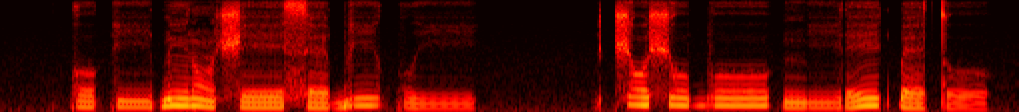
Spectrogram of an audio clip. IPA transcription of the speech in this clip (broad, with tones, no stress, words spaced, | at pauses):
ko˨kiː˨ɓĩ˧ ɾɔ̃˧ ʃeː˨sɛ˨biː˦ kʷiː˨ | t͡ʃɔ˦ʃo˦boː˦ | ŋiː˨ɾeː˦k͡pɛ˨to˨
